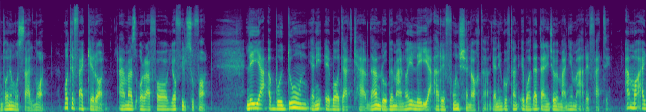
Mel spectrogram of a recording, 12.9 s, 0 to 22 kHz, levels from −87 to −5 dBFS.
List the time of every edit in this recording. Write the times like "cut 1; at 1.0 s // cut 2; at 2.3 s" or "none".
none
